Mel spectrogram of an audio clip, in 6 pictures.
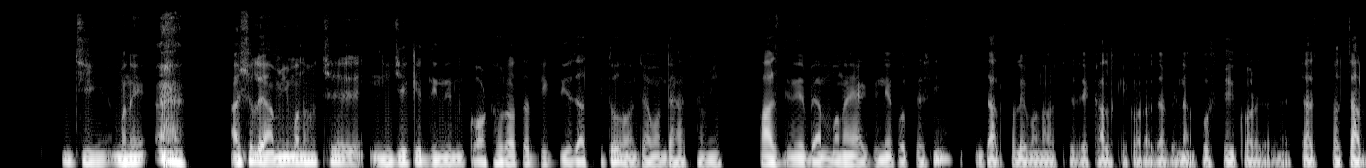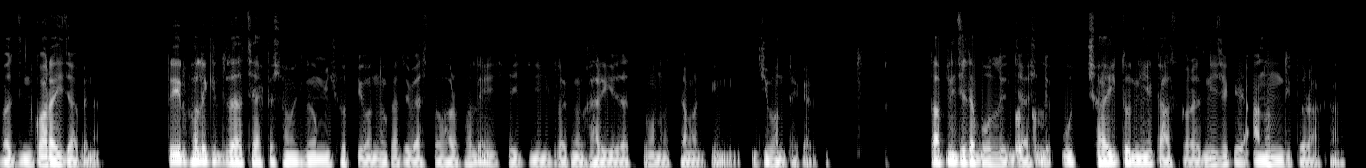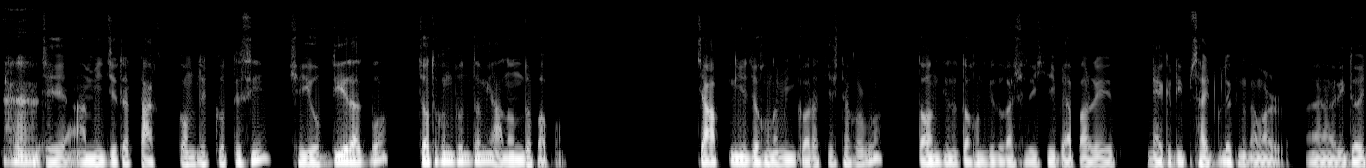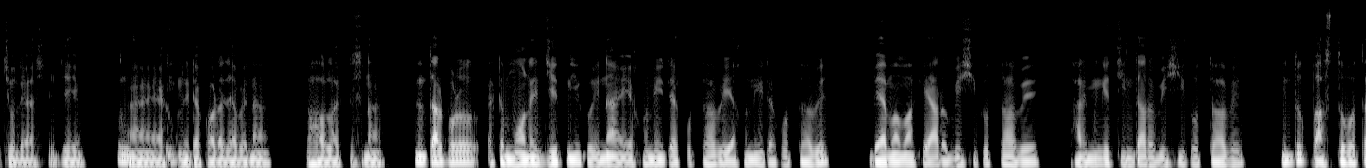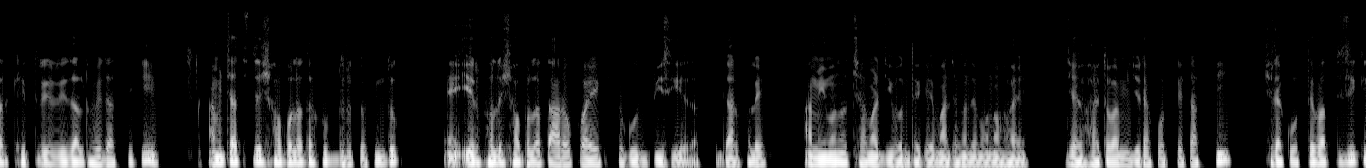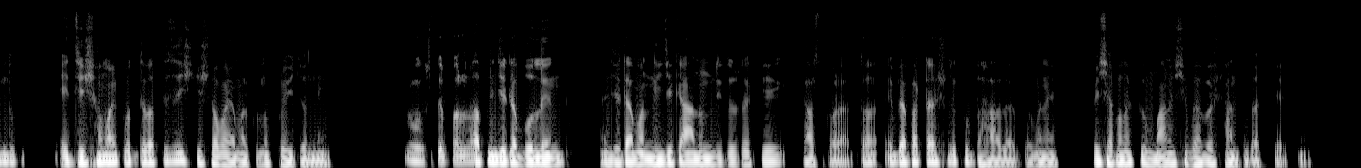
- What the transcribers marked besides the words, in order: tapping; throat clearing; unintelligible speech; "তখন" said as "তহন"; "নেগেটিভ" said as "ন্যাগেটিব"; tongue click; other background noise; tongue click
- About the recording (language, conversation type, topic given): Bengali, advice, ব্যায়াম চালিয়ে যেতে কীভাবে আমি ধারাবাহিকভাবে অনুপ্রেরণা ধরে রাখব এবং ধৈর্য গড়ে তুলব?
